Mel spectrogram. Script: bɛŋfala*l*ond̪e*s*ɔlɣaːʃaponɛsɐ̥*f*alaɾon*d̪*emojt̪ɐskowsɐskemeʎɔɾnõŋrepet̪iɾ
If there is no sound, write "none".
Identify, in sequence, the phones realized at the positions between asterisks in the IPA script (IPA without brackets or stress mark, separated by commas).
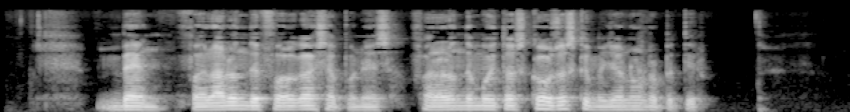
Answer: ɾ, f, f, d̪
